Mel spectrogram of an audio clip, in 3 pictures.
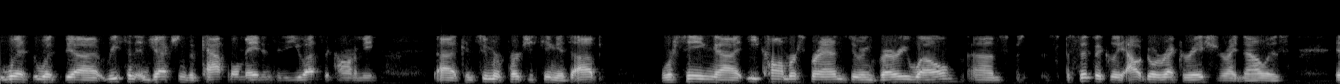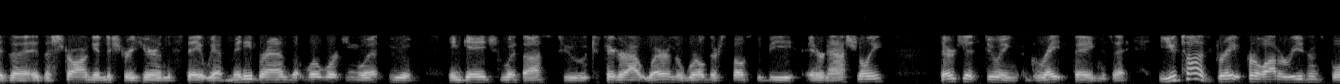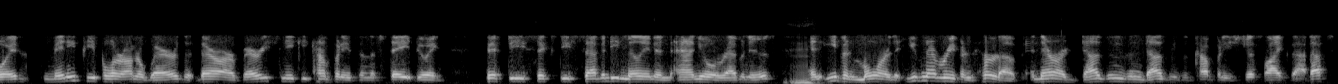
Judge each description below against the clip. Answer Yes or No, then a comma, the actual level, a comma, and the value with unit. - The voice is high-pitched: No, low, 115 Hz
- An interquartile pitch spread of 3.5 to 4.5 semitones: No, average, 3.1 semitones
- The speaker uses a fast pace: No, average, 190 wpm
